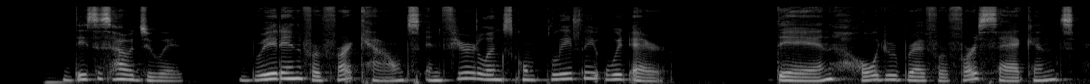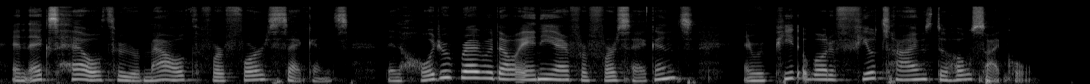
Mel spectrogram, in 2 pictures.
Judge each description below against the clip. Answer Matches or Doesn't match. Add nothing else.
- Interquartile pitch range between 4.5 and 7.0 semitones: Matches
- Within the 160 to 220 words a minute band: Doesn't match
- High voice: Matches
